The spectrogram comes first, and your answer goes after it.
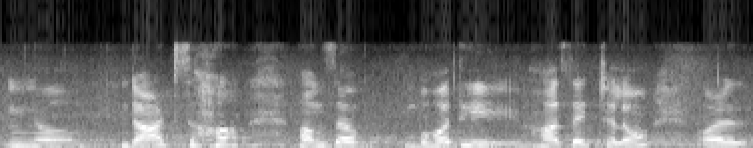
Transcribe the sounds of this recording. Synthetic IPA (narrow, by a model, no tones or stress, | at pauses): ɖaːɾʈsa | ɦɐmsɐb | bɔɦɔt̪ɦiɦaːset͡ʃɐlõ | ɔːɾ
